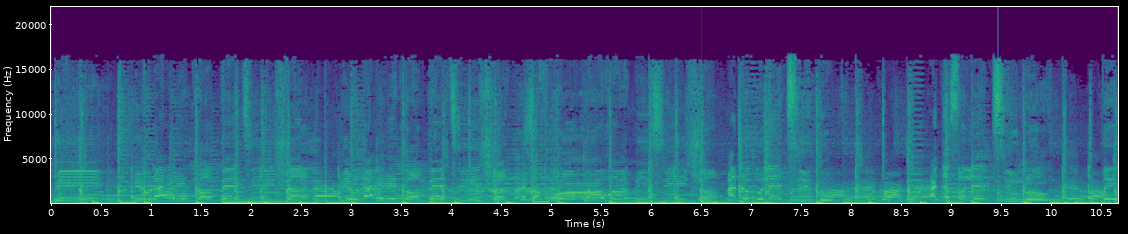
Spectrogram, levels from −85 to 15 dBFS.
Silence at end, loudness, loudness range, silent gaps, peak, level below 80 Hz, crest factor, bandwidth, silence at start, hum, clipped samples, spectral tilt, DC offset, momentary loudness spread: 0 s; -13 LUFS; 0 LU; none; 0 dBFS; -18 dBFS; 12 dB; 17 kHz; 0 s; none; under 0.1%; -4 dB/octave; under 0.1%; 2 LU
